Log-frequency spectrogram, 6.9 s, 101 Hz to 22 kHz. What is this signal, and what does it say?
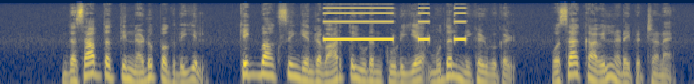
Beep code, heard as beeps from a small speaker, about 1800 Hz, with speech in Tamil. 1 long, 2 short. In Award, IBM and AMI BIOS tables: video adapter failure.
